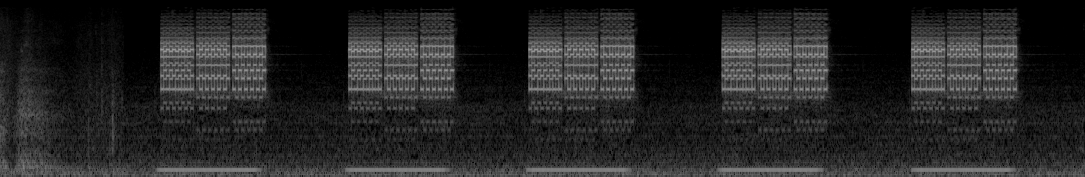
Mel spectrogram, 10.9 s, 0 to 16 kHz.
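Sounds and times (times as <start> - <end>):
telephone ringing with an electronic trill: 1.6 - 2.7, 3.5 - 4.6, 5.3 - 6.4, 7.3 - 8.3, 9.1 - 10.2.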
